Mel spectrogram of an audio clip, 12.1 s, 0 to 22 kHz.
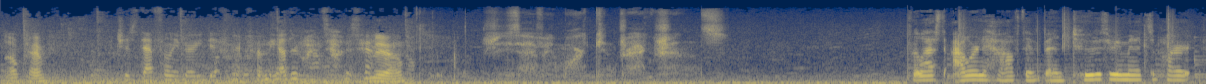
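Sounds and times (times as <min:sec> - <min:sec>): low background rumble: 0:00.0 - 0:11.9.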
